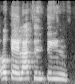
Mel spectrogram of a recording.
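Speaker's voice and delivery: Lots and Things drawn out slowly after a falling Okay; a mild copy of her accent on Lots and Things; repeating her way. Retold or imitated. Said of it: "So I said".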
